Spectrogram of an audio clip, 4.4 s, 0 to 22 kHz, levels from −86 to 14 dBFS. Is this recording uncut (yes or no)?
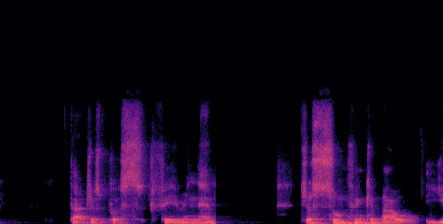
no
